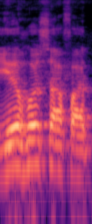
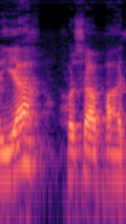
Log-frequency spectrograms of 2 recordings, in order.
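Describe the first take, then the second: First: The name begins with a short 'yeho' sound. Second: The name begins with a long 'yaah' sound. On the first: The speaker calls it wrong. "ये यहोशाफात नहीं" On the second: The speaker calls it right. "याहो बोलना चाहिए"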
